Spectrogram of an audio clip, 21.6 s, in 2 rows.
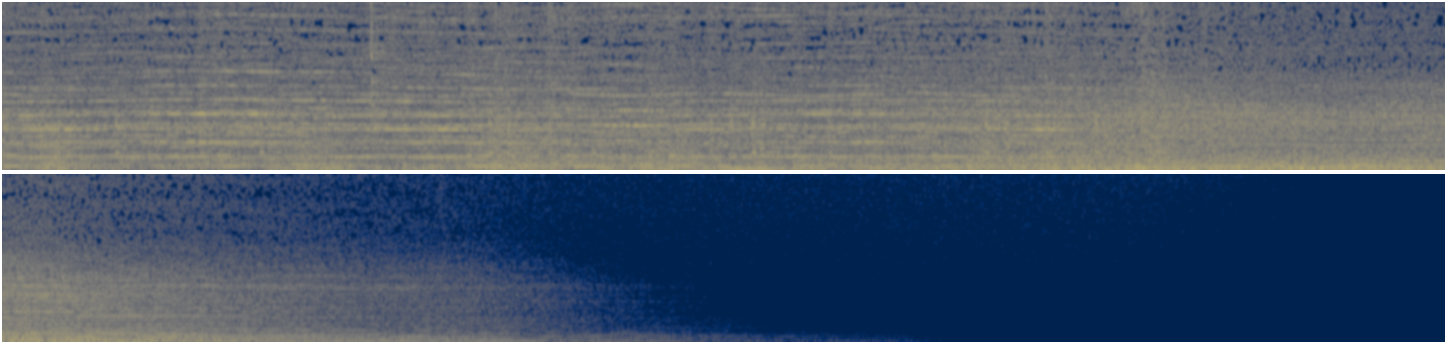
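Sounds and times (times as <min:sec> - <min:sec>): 
scary noise: 0:00.0 - 0:15.6.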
